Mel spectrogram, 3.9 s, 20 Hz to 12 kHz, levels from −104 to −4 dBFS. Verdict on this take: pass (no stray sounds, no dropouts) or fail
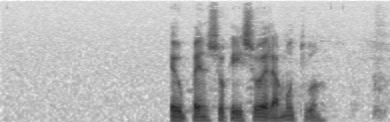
pass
